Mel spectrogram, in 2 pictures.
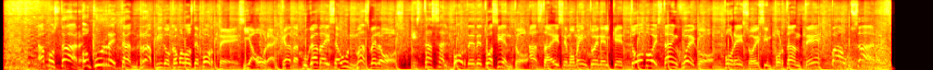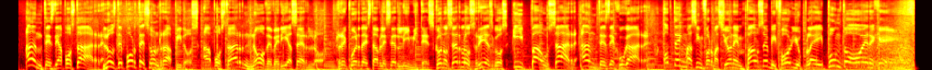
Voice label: Spanish Translation, Radio Spots; Pause Before You Play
